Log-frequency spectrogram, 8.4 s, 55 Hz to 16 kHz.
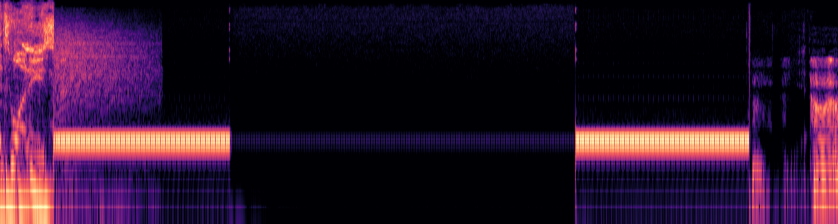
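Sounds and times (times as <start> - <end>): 
phone line noise: 0.6 - 2.4, 5.7 - 7.5
telephone dial tone: 0.6 - 2.4, 5.8 - 7.5.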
